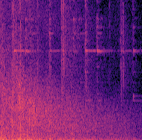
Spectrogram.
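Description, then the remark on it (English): A lit stick of dynamite explodes by a churchyard, a powerful blast that rocks the ground and shatters the windows of nearby parked cars, a dense roar of low booming and crackling debris that stays loud throughout and only begins to fade slightly; no voices. “The explosion rocked the ground and shattered the windows of the cars parked nearby.”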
